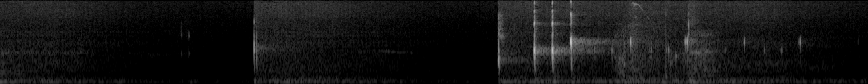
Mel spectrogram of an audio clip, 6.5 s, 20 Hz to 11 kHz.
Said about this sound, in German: Der hat einen Würfelsound gemacht. Der Würfel zeigt eine 4.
